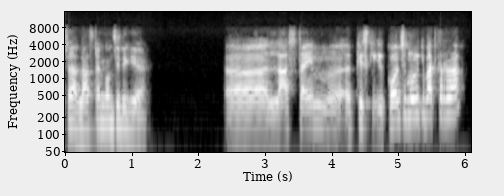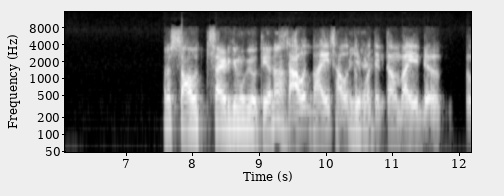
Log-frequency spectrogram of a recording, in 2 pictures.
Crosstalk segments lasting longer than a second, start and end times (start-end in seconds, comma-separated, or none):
none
